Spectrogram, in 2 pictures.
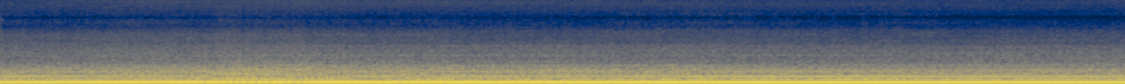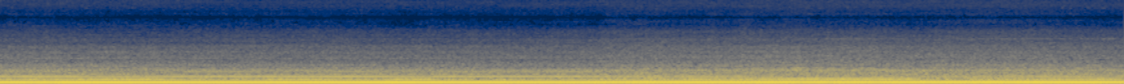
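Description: Light aircraft's piston engine and propeller droning steadily in cruise, heard from inside the cabin: a loud, even low hum with a few fainter higher tones above it.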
